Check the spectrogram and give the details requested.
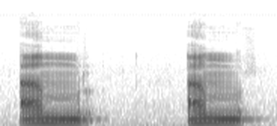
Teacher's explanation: امر ر اینجا ساکن میشه. امر فقط یک باریکه از صدای ر بعد از میم ساکن شنیده میشه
